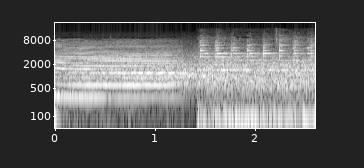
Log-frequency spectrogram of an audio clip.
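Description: A sustained, steady train horn blast gives way to the loud rumble of a passing train, with a quick rhythmic clatter of wheels on track. No one speaks.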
